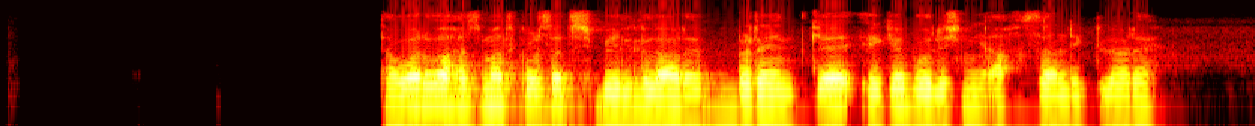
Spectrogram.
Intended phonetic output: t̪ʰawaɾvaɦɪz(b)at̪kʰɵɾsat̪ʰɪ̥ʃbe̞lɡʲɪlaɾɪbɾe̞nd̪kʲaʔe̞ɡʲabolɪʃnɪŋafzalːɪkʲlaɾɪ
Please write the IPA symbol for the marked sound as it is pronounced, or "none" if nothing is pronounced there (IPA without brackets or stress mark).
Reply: m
